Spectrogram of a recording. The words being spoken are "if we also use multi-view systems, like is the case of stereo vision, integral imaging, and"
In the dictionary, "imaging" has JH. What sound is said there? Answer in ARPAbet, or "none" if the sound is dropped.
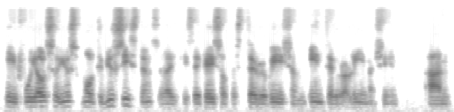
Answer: SH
